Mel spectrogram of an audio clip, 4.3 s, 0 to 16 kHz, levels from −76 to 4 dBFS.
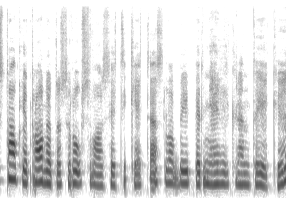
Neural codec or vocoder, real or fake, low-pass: vocoder, 44.1 kHz, 128 mel bands, Pupu-Vocoder; fake; 14.4 kHz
